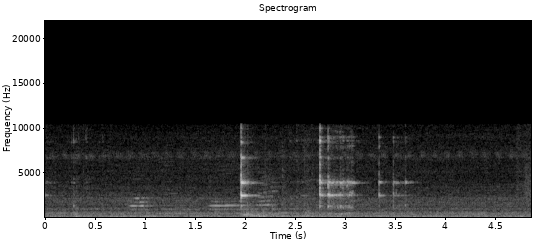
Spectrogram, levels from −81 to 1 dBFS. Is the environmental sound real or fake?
real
